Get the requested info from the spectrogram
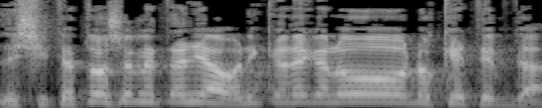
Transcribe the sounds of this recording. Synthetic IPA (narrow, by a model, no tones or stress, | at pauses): zeʃit̪at̪o̞ʃelnet̪anjauanikaʁeɡalo̞no̞ket̪evd̪a̰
